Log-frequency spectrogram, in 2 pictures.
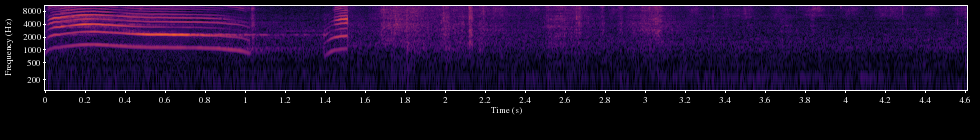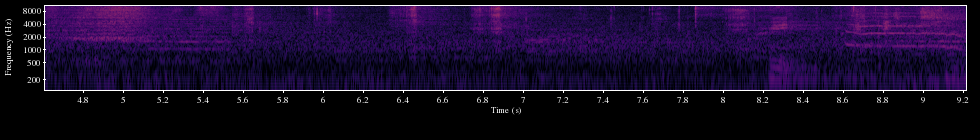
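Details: Twenty-four-day-old kitten of Laki, a former stray mother cat in Cambodia, during its first weigh-in on 24 January 2020: one loud, high, wavering meow opens, then quiet room noise, and a fainter meow returns near the end.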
